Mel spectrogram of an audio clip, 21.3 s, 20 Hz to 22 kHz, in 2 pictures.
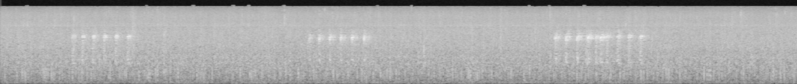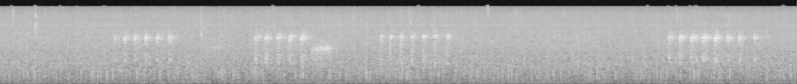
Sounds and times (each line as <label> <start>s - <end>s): rain falls over the sculpted rice terraces 0.0s - 21.2s
frog 0.9s - 1.9s
frog 4.1s - 5.1s
frog 7.3s - 8.8s
frog 12.1s - 16.8s
frog 19.5s - 20.9s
